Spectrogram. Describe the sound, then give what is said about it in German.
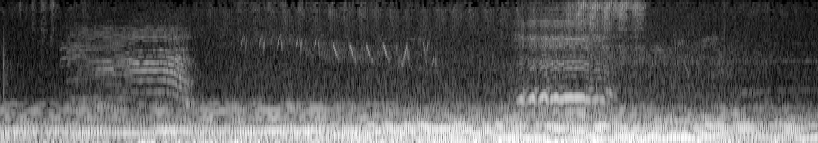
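Several goats coming out of a wooden shed beside an uphill path among olive trees bleat in wavering, nasal calls, one around the first second and another near the fourth, over a steady low hum of background noise. “Er führt dich bergauf vorbei an einem Holzverschlag, aus dem dir einige Ziegen entgegenkommen und dich neugierig anmeckern.”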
